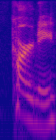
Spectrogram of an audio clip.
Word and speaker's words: Kearney: It's Kearney. Carney, but yeah. Carney, oh, sure. Carney. Well, that spelled like Carney.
